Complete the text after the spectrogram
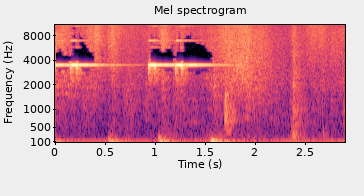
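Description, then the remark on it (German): A refrigerator door alarm beeps in short, high-pitched pairs, steady and moderately quiet, over soft kitchen handling thumps and low background rumble; no one speaks. “Ja, Kühlschrank nicht piepsen.”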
